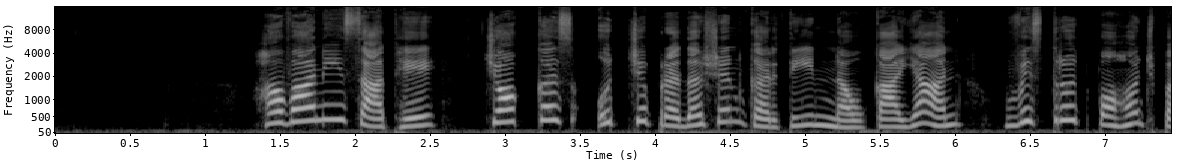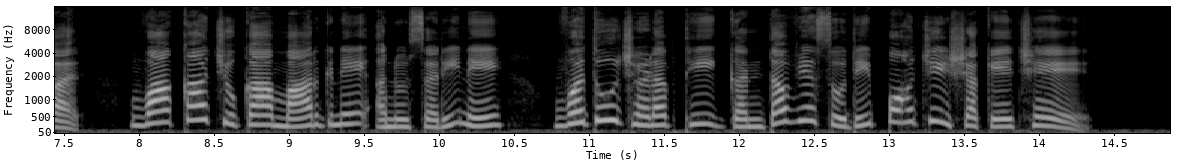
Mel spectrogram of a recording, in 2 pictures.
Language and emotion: Gujarati, neutral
